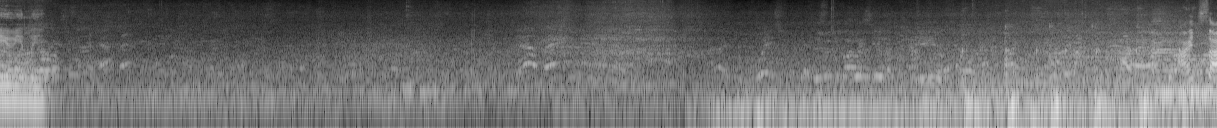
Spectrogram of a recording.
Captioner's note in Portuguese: barulho de carros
